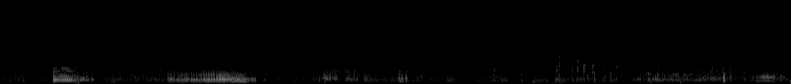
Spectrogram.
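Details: Man who had not eaten in 6 hours, very hungry: quiet, drawn-out low growls and gurgles from the stomach; hunger rumbling (borborygmi).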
